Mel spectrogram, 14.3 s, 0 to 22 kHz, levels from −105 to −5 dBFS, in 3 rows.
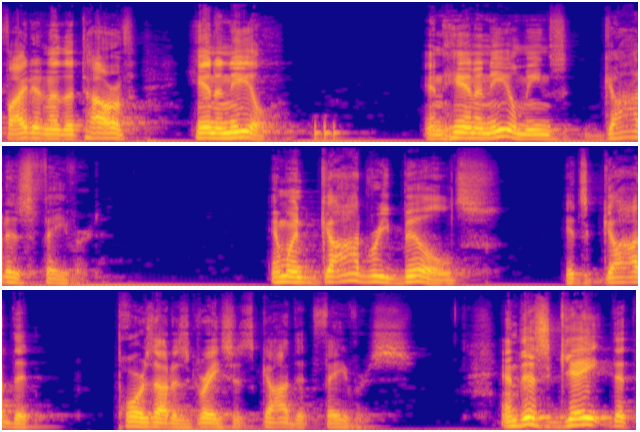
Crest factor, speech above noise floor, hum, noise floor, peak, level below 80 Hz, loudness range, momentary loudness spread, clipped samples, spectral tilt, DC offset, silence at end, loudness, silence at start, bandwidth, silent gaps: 16 dB; 35 dB; none; -54 dBFS; -4 dBFS; -48 dBFS; 6 LU; 18 LU; under 0.1%; -5 dB/octave; under 0.1%; 0 s; -19 LUFS; 0 s; 17 kHz; 10.30-10.36 s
